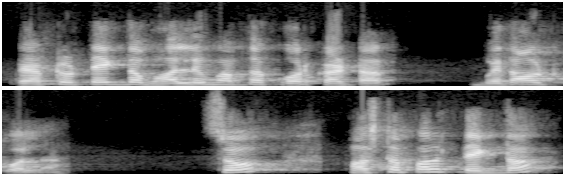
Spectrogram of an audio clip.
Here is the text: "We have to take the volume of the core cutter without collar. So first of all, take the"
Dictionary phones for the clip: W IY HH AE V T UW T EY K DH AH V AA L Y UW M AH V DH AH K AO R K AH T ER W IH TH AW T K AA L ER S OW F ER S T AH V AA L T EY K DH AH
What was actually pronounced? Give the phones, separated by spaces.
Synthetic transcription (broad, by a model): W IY HH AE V T UW T EY K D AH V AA L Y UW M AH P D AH K AO R K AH T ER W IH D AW T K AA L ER S OW F ER S T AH F AA L T EY K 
